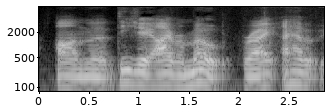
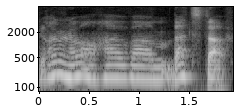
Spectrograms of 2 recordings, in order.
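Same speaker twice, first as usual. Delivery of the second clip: high unsure self; 10 semitones higher than usual. Retold or imitated. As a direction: drag out the clueless order. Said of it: "I was like".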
